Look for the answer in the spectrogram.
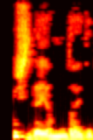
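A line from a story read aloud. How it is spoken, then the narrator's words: Plain. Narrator (Turkish): dedi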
